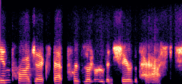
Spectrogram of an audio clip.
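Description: A woman's normal speaking voice, medium in pitch with ordinary pitch variation, at a fairly slow pace. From US South. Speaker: history professor. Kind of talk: interview.

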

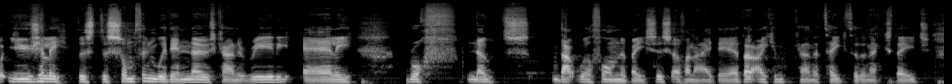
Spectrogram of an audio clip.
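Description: The speaker has a Scouse accent and a monotone, flat intonation at a moderate pace. The recording is very clean, with a silent background. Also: man, medium pitch for a man. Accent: Scouse (Liverpool) English. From Liverpool, England. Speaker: copywriter. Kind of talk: interview conversation.

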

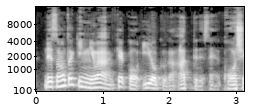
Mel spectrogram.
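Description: This man talks at a fairly quick pace, and his pitch varies in an ordinary way. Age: 40s. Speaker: pastor. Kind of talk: talk to fellow pastors. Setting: pastors' meeting. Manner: halting.

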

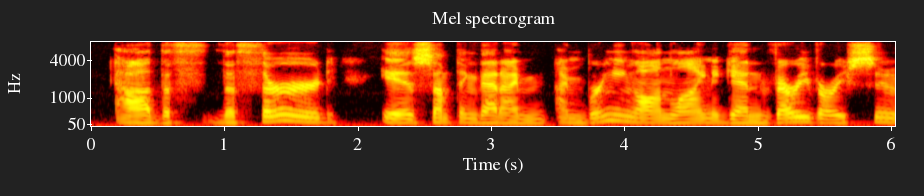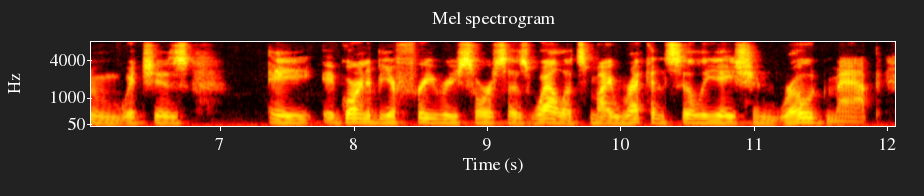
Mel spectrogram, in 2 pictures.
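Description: With an American accent, a man speaks in a plain, everyday voice at medium pitch with ordinary pitch variation. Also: fairly slow pace. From New York. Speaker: psychologist and integrity consultant. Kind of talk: interview.

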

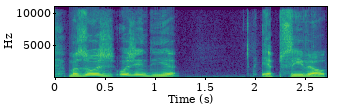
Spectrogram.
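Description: A man at a moderate pace with very wide pitch swings, in a dry, close sound with no echo and a quiet background. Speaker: radio and podcast commentator. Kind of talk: casual chat.

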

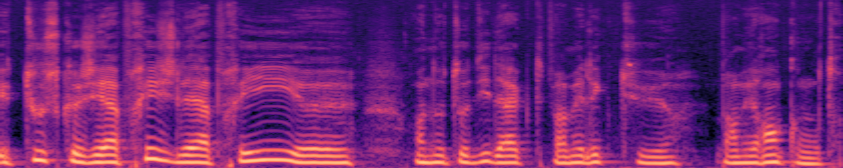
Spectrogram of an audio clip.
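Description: A man with a dark, mellow tone and a fairly high pitch speaks somewhat breathily at a fairly slow pace. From western France, Cholet (Maine-et-Loire). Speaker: retired journalist and author. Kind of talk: interview.

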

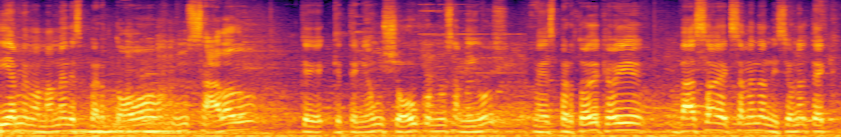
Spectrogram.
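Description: Over noticeable background noise and audible room echo, a man talks at a moderate pace in a fairly high voice with fairly even intonation. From Mexico City. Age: 40s. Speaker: music manager. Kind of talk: casual interview. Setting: noisy restaurant.

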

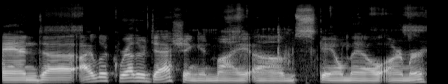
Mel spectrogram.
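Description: A man at a fairly slow pace with very wide pitch swings, in a very clean recording with a silent background. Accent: American. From US South (Kentucky). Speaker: game designer and writer. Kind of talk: casual chat and tabletop role-play.

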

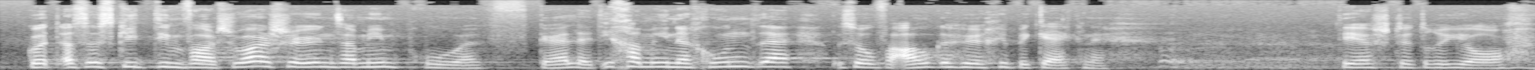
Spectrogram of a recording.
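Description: A woman with a Thurgau accent speaks at a fairly high pitch with ordinary pitch variation. She moves at a fairly quick pace but takes long, frequent pauses. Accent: Thurgau Swiss German dialect. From Switzerland, Thurgau. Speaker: comedian. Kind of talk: stand-up. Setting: stage with audience.

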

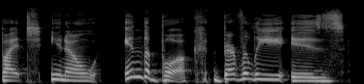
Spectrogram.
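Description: A woman with a Canadian accent and lively intonation on a very clean recording with a silent background. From Ottawa, Canada. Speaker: horror podcast co-host. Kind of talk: casual film discussion.

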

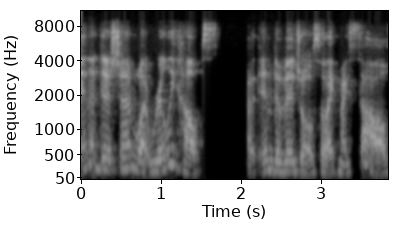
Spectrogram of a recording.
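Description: In a normal speaking voice, a woman talks at a fairly low pitch. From Illinois. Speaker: trauma surgeon and hospital executive. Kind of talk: interview.

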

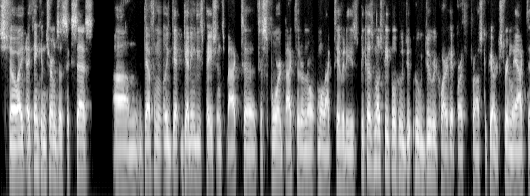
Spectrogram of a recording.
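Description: In a normal speaking voice, a man with an American accent talks at a fairly quick pace and fairly low pitch, with very even loudness, fairly even intonation and hardly any pauses. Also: quiet background. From New York City. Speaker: orthopedic surgeon. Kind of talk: interview.

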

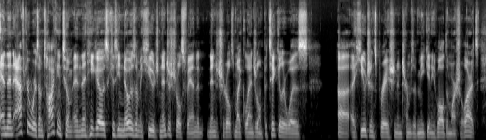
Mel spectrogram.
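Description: Very fast and at medium pitch, a man speaks with ordinary pitch variation in a very clean recording with a silent background. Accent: Californian. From US West Coast (Santa Cruz, California). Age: 40s. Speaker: podcast host. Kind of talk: casual chat.

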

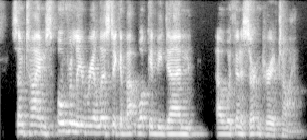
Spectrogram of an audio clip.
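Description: Here a man speaks with an American accent. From US Midwest, Iowa. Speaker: leadership coach and author. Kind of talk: interview.

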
